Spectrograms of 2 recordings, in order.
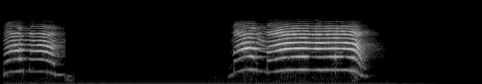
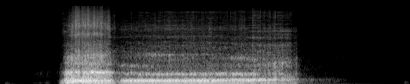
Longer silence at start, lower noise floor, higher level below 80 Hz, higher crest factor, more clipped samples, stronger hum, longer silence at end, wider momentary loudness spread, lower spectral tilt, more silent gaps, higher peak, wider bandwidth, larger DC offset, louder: second, 0.05 s vs 0.6 s; about the same, -81 dBFS vs -80 dBFS; second, -78 dBFS vs -24 dBFS; about the same, 16 dB vs 12 dB; neither; first, 60 Hz at -70 dBFS vs none; about the same, 1.15 s vs 1.1 s; first, 17 LU vs 11 LU; second, 4.5 dB/octave vs -7.5 dB/octave; neither; second, -4 dBFS vs 0 dBFS; second, 10 kHz vs 13.5 kHz; neither; about the same, -14 LUFS vs -12 LUFS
